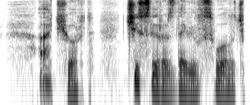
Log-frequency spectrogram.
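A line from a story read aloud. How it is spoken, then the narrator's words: Muttered. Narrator (Russian): пробормотал он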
